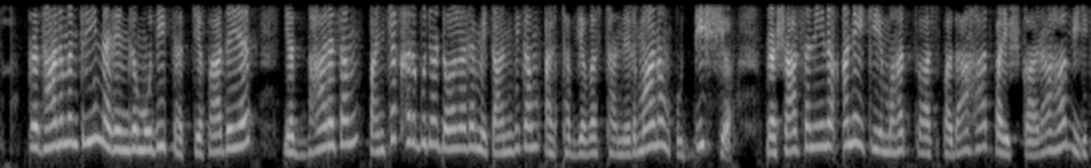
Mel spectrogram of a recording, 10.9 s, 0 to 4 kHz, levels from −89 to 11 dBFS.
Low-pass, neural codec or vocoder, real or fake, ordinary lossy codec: 3.6 kHz; codec, 16 kHz in and 24 kHz out, 1 kbps, XY-Tokenizer; fake; none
